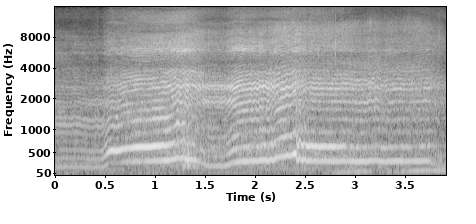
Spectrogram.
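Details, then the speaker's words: Traxxas Revo 3.3 nitro monster truck, sat 10 years, driven slowly: engine screams up then revs drop abruptly into second well before peak, twice; two-speed transmission shifting too early. "so I'll go slow with it and then you'll hear it it shifts seems like way too early there it is Boom surely you guys heard"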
